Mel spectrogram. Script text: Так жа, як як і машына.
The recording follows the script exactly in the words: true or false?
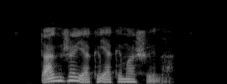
true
